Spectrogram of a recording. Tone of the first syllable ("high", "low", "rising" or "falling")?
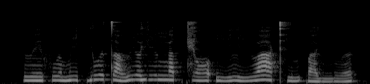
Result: low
